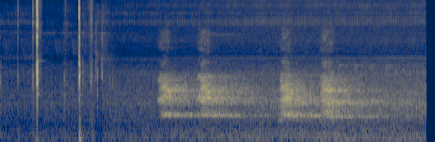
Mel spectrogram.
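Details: English springer spaniel giving four short tonal barks or yelps in two close pairs over the last three seconds, after a few sharp clicks and taps at the start.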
